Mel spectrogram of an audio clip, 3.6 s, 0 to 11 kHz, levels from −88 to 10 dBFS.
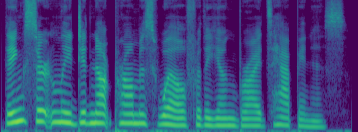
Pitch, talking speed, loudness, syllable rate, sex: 200 Hz, 185 wpm, -18 LUFS, 5.2 syllables/s, female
